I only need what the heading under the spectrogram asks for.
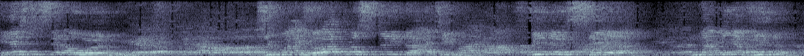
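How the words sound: It is said with a voice full of conviction.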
